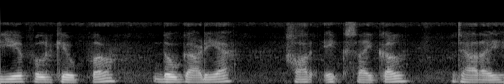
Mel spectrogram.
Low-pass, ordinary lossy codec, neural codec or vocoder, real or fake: none; none; codec, 16 kHz, 1.1 kbps, Voila-Tokenizer; fake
